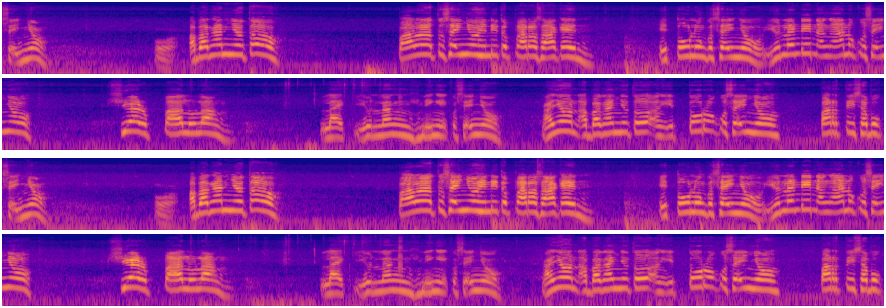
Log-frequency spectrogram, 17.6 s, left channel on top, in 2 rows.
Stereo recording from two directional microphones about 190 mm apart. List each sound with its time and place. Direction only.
0.0 s speech: 15° left (ahead or behind)
1.5 s speech: 5° left (ahead or behind)
3.9 s speech: 15° left (ahead or behind)
13.1 s speech: 20° left (ahead or behind)
13.3 s speech: centre (ahead or behind)
14.2 s speech: 30° left (ahead or behind)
